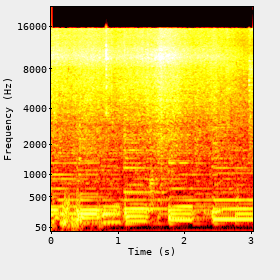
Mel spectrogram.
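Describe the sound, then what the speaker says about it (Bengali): Spice paste, thinned with a splash of water, sizzles steadily in hot oil for a fish curry while being stirred, with soft scraping strokes throughout and a tonal hum running underneath. "এবার এটাকে একটু নাড়াচাড়া করে নেব মশলাটাকে।"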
